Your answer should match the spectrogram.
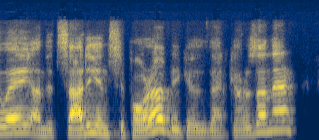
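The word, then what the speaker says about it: צִפּוֹרָה: on the Sadi and Sephora because that goes on there uh Hebrew pronunciation sipora who is that wife of Moses meaning bird um Gematria 375.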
